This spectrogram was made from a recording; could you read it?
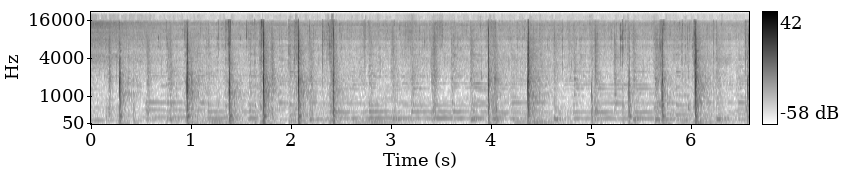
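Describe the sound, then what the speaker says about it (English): A knife strikes a cutting board in quick, irregular taps while garlic is chopped for a shrimp saloona, each chop crisp and close against a quiet kitchen background. "I'm going to chop some garlic. I'm going to slice it."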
